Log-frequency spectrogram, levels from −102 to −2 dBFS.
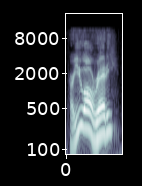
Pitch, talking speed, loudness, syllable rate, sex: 190 Hz, 255 wpm, -13 LUFS, 7.5 syllables/s, male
